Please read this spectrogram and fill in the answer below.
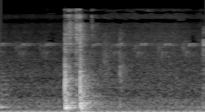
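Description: Metal rice-cooker inner pot, filled with rice and water, set down on a stone countertop: a short clunk made of two quick knocks less than a second in.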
